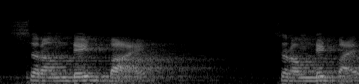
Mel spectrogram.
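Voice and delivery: "surrounded by" stretched very slowly; slow dictation. Shown as a demonstration. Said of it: "it is".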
